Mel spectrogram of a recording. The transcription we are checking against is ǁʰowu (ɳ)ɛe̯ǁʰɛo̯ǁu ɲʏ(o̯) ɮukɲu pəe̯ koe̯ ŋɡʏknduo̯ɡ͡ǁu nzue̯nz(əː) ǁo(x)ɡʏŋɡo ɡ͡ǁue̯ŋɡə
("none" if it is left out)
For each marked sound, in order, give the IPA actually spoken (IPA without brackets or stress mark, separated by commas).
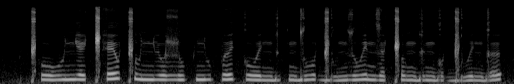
ɲ, o̯, ə, ŋ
